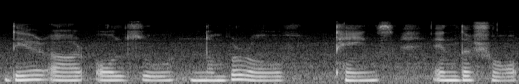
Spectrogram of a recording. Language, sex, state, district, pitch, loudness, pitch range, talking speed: English, female, Punjab, Kapurthala, 190 Hz, -14 LUFS, 185-200 Hz, 105 wpm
